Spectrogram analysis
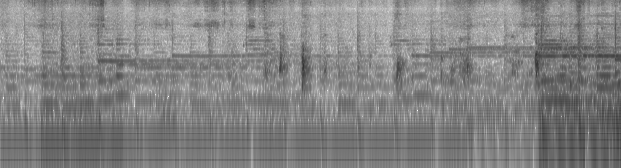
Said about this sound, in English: You know what happened? As soon as you started the podcast, my dogs came in.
